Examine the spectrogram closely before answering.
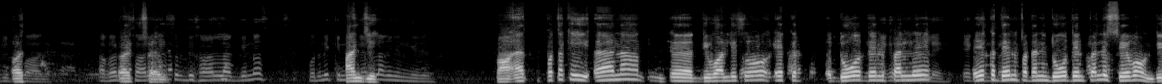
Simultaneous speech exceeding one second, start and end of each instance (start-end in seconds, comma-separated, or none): none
